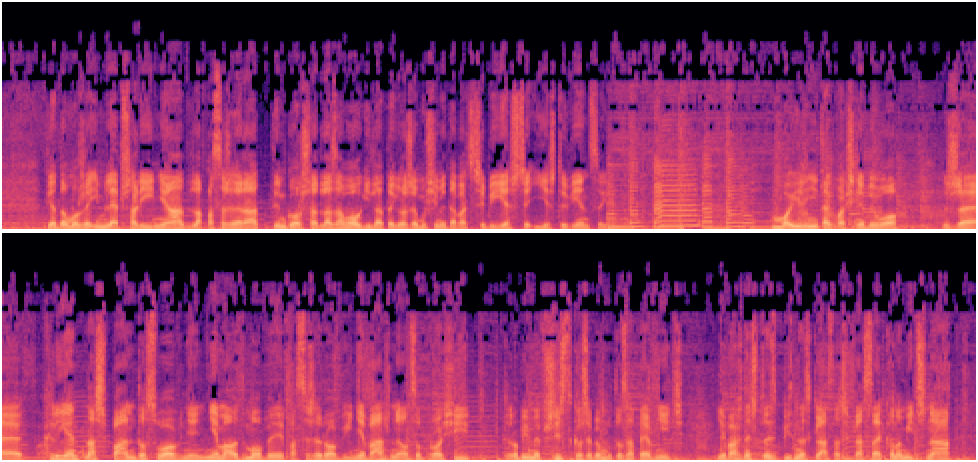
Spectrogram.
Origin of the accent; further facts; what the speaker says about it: Police, West Pomeranian Voivodeship, Poland; A dopiero co przyjechałem z Polic, z mojej małej wioski gdzieś tam pod Szczecinem.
